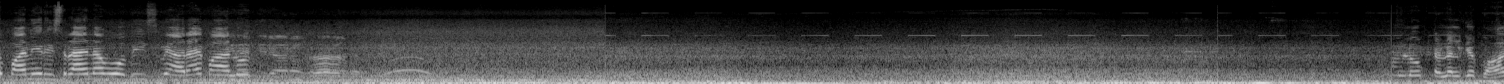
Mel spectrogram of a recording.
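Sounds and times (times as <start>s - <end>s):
car engine and tyre rumble: 0.0s - 15.0s
faint high beep: 6.0s - 14.1s.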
